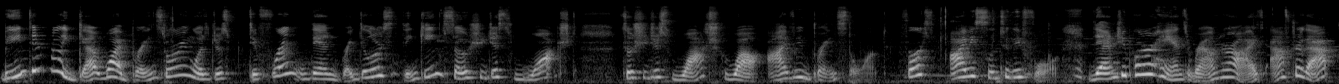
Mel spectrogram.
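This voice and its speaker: A young girl reads a children's story out loud in a high voice. Her pitch swings around in an animated way. She often stumbles, repeats a phrase, and slips into casual asides. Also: normal speed, a little hiss or hum, rough recording. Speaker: read-aloud host. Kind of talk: reading a children's book aloud with casual asides.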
